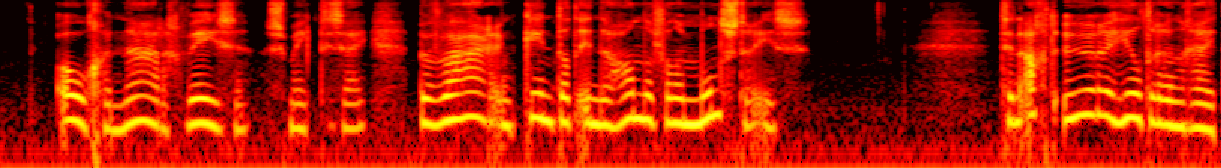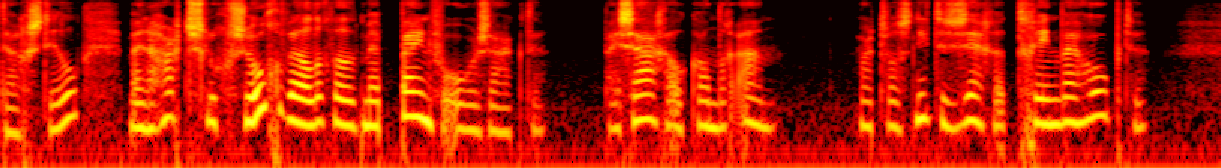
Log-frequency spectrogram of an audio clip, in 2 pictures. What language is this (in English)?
Dutch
